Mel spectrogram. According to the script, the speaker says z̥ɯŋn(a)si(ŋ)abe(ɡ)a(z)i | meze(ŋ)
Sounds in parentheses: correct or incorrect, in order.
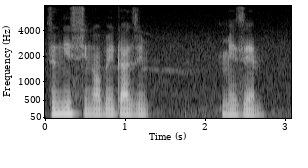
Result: incorrect: i, correct, correct, correct, incorrect: m

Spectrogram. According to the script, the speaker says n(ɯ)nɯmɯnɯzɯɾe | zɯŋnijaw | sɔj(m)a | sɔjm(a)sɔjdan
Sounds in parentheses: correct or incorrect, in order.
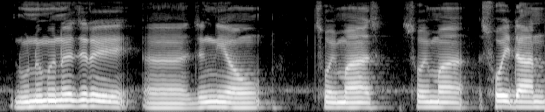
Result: incorrect: u, correct, correct

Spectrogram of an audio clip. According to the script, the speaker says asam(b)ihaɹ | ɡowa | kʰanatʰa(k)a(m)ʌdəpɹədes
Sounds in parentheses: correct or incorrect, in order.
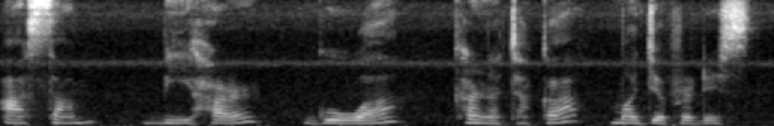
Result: correct, correct, correct

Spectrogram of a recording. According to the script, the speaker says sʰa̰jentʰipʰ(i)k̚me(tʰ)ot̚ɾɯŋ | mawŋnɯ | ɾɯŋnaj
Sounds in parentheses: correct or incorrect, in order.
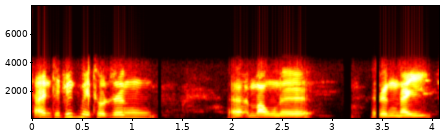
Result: correct, correct

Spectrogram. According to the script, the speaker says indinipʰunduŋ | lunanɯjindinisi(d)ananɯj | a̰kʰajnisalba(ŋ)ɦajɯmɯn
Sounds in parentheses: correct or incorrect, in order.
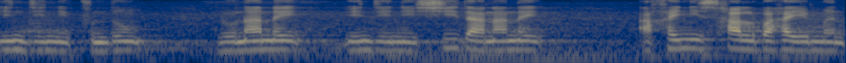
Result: correct, incorrect: none

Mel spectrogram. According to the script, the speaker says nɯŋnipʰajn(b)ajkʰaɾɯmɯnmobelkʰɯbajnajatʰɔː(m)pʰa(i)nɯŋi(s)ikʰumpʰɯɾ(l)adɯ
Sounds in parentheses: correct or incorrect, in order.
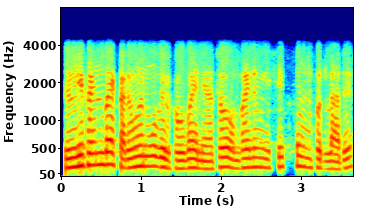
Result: correct, correct, incorrect: j, correct, correct

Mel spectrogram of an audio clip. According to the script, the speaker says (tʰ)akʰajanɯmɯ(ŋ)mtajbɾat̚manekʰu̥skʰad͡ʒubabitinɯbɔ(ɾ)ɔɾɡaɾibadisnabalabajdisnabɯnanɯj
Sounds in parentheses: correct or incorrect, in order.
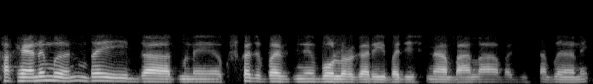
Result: incorrect: pʰ, incorrect: n, incorrect: l

